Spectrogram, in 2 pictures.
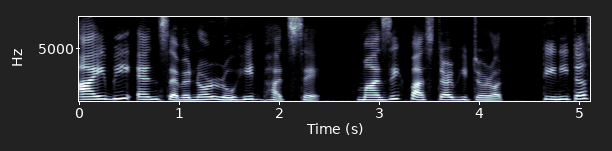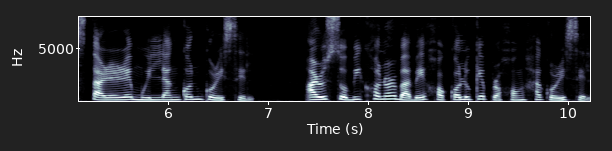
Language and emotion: Assamese, neutral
